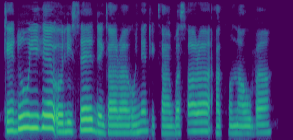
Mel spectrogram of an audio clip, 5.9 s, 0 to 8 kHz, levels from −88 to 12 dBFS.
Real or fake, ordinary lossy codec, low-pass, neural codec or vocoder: fake; none; none; codec, 16 kHz, 2 kbps, X-Codec, WavLM features, trained on Multilingual LibriSpeech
